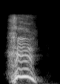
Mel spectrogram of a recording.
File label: Vox Attack jp; voices heroes jp; Dimael; kingsraid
